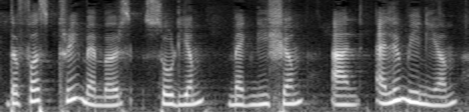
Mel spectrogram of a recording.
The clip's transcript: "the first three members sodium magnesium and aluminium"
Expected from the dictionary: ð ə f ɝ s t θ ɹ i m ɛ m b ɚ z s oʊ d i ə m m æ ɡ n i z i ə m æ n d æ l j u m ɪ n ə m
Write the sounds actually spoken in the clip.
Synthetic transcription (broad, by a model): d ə f ɝ s t t ɹ i m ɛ m b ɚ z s oʊ d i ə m m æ ɡ n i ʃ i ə m æ n d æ l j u m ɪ n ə m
